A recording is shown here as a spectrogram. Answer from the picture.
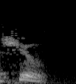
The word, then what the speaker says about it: shew: And if you saw Cole, who was a Scotsman, in the Lonesome Dove, whenever he used the word show, he said shoe.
